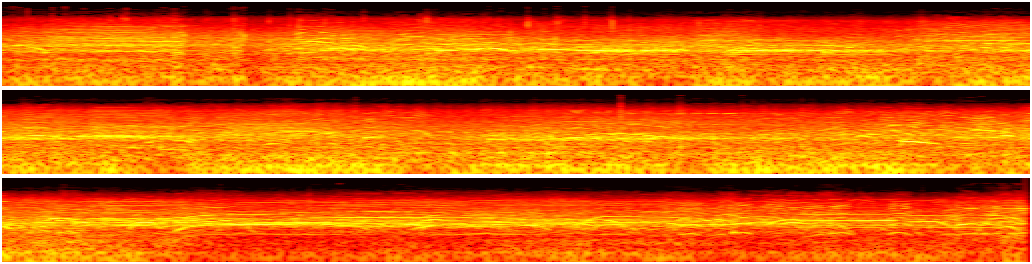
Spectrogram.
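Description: A large stadium crowd roars and chants loudly all around.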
